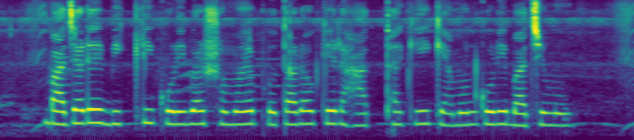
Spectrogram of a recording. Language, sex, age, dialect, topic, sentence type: Bengali, female, 18-24, Rajbangshi, agriculture, question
